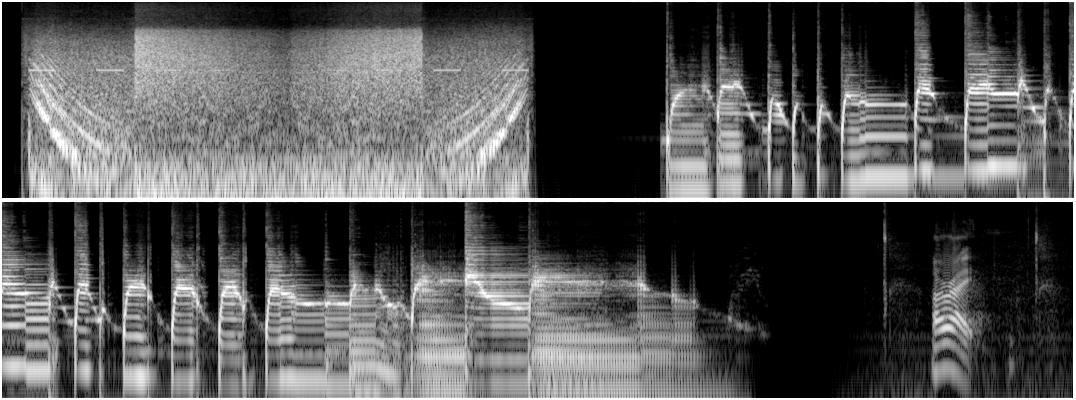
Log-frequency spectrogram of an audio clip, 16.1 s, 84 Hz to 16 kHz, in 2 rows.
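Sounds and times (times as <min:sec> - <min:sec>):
noisy intro sound effect with sweeps: 0:00.2 - 0:04.0
electric bass funk groove: 0:05.0 - 0:13.7.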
